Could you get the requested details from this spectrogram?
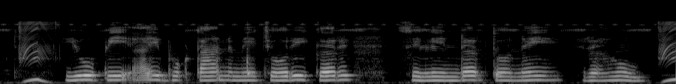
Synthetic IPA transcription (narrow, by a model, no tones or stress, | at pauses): juːpia̰ːibʱʊɡt̪aːnmẽt͡ʃoːɾikəɾ | sɪlɪ̃ɳɖəɾt̪onɐɦĩɾəɦũ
